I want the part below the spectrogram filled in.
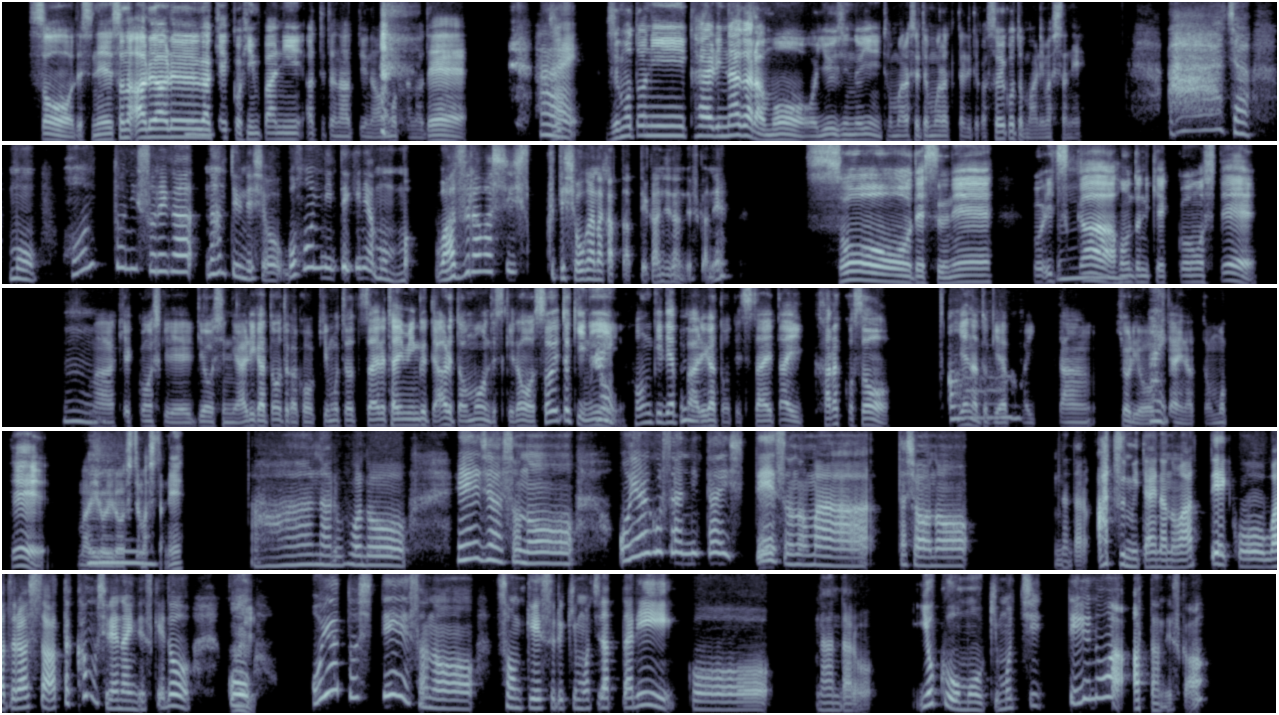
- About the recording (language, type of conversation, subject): Japanese, podcast, 親と距離を置いたほうがいいと感じたとき、どうしますか？
- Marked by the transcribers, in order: laugh; stressed: "圧"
